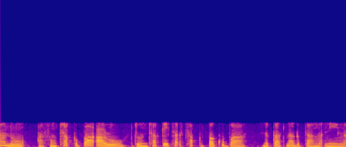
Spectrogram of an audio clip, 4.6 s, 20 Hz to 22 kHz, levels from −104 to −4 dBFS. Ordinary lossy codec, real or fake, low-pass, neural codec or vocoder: none; fake; 3.6 kHz; codec, 16 kHz, 16 kbps, FreqCodec, smaller model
